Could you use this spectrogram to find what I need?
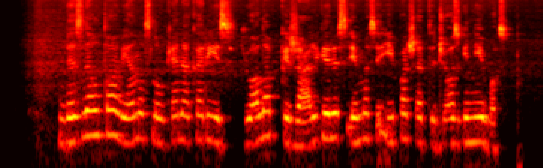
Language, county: Lithuanian, Alytus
